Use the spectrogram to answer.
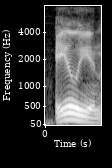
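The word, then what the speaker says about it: Allyn: of this um and it's called allen hall but it's spelled a-l-l-y-n why this is wright state for jl and einic it's like alien hall oh right that's crazy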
